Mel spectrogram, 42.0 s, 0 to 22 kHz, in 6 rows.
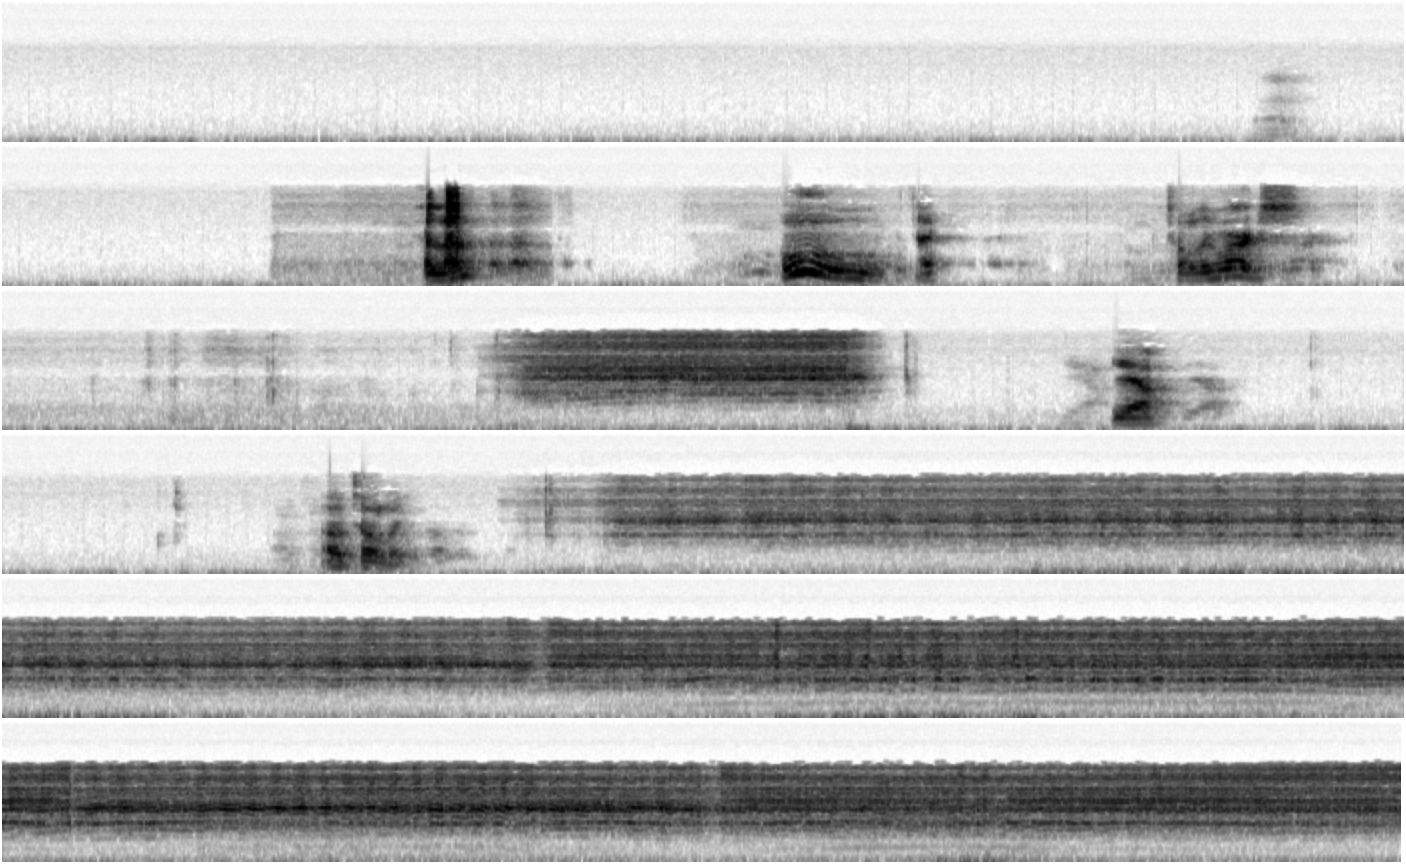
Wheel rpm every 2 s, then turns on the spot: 0, 0, 0, 0, 0, 0, 0, 0, 40, 10, 0, 0, 40, 40, 50, 60, 70, 70, 70, 70, 70.
none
